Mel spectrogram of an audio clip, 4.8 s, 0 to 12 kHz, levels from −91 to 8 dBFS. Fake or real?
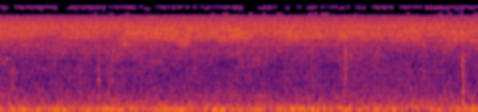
real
